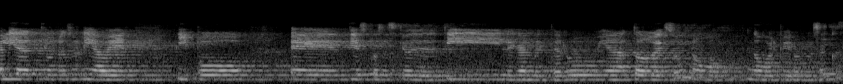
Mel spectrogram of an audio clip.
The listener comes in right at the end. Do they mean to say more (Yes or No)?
Yes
